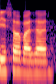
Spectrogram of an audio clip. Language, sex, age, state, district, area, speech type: Goan Konkani, male, 30-45, Goa, Murmgao, rural, spontaneous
